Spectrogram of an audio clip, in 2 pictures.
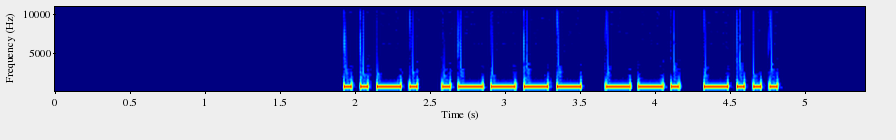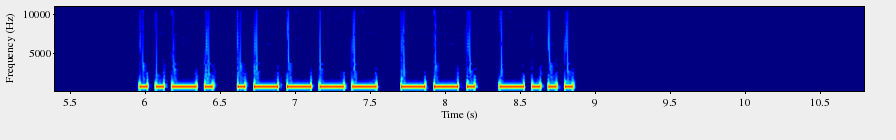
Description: Morse code, heard as a keyed tone, about 22 wpm, 700 Hz. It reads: F1GB F1GB
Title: DXCC-100 Call Signs - 4 Characters - Repeated 2x - 22wpm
